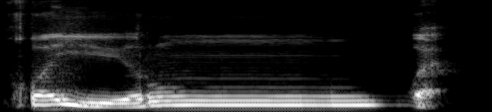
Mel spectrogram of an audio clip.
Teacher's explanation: Khairun satu kata dan waw satu kata, makanya terjadi di sini idgham, namanya di sini idgham bi gunnah karena bertemu dengan huruf waw, dan gunnahnya tetap tinggal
